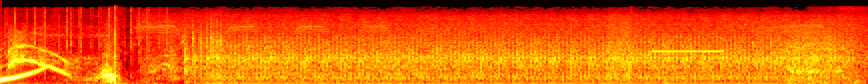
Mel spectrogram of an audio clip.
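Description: A few quick sliding whistle-like pitches, then from about a second and a half in a tractor engine starts and runs steadily.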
